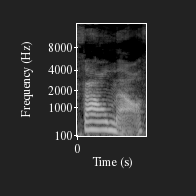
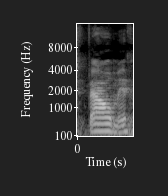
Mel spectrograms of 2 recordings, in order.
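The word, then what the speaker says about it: Falmouth: I first saw that I was like oh foul mouth I was calling it foul mouth it's foul myth cuz in New England people pronounce things weird and that's a fun fact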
